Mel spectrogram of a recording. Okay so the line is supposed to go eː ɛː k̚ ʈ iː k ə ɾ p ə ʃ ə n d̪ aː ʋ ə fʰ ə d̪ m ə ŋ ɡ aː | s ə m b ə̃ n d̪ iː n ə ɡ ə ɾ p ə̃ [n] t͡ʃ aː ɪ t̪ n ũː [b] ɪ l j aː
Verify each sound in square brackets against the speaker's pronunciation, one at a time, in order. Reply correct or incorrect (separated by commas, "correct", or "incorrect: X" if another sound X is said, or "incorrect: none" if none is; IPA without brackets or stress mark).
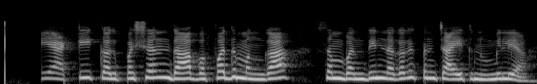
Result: incorrect: ɲ, incorrect: m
